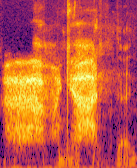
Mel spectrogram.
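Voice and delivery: slow whispered oh my god; whispering. Real, not acted. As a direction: breathe it out in a whisper. Whispered reaction.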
